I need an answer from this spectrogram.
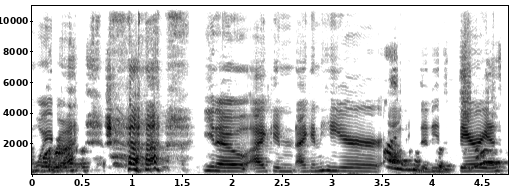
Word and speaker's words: Moira: Moira.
